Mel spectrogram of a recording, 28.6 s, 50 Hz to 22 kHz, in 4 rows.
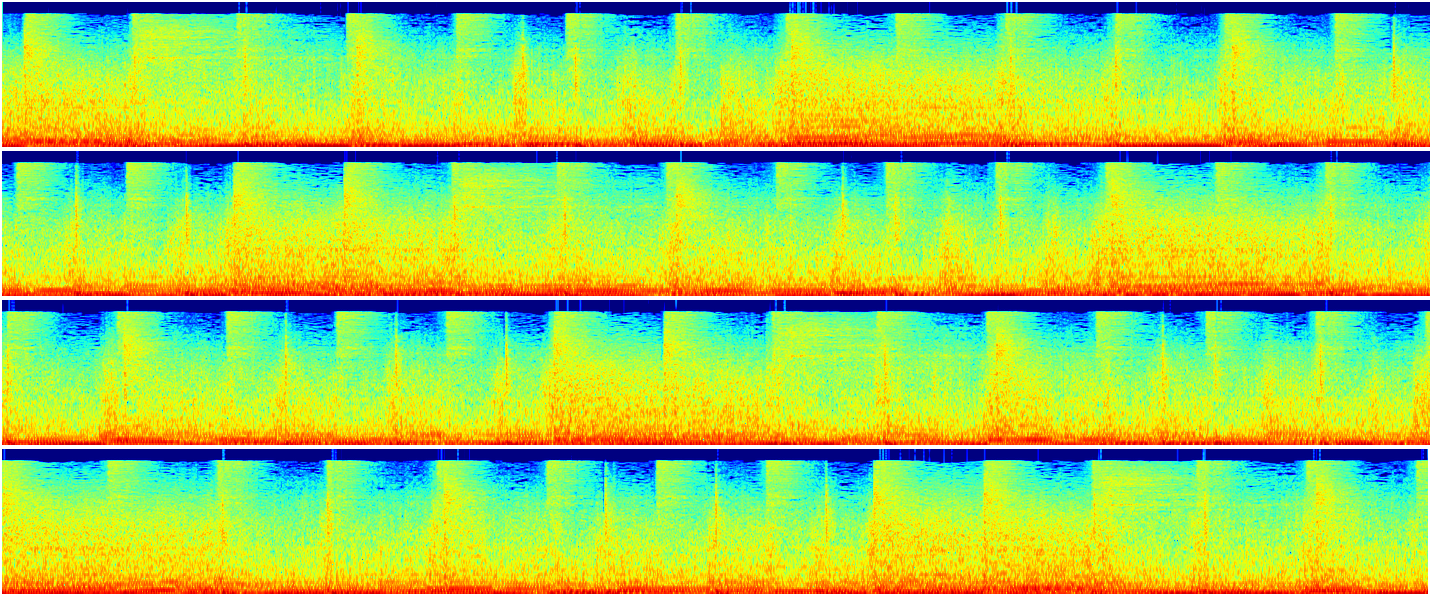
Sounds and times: Background music: 0:00.0 - 0:28.5.

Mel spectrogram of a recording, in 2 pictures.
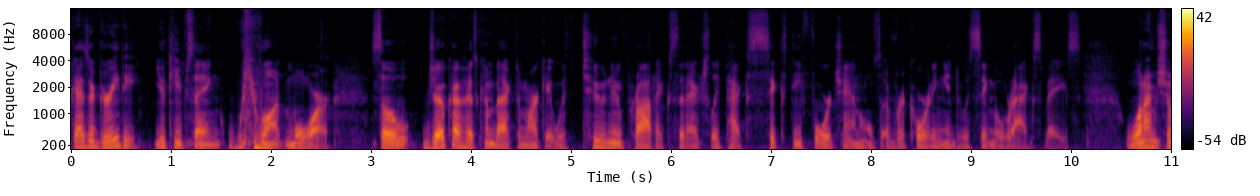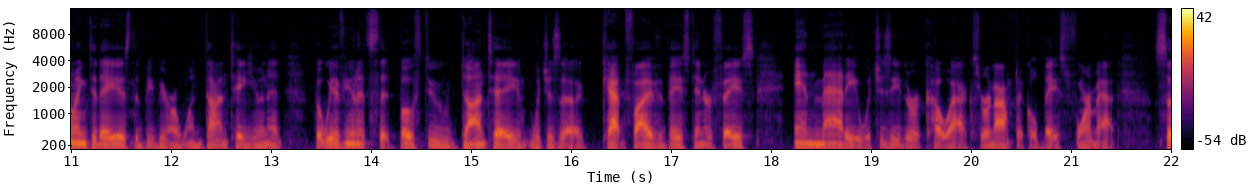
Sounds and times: Speech: 0:00.0 - 0:22.0.

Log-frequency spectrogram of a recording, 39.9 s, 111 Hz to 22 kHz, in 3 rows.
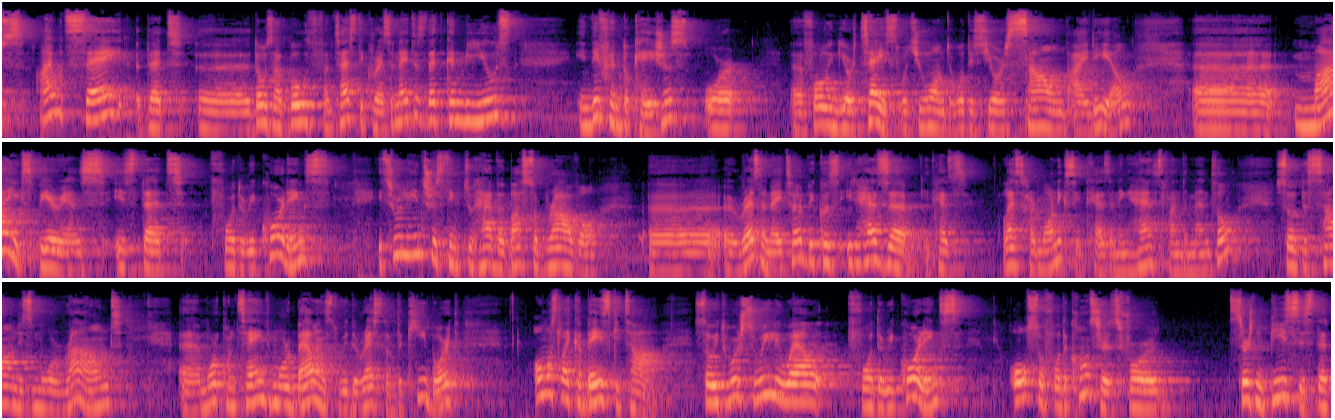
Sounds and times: Speech: 0:00.0 - 0:05.2, 0:05.8 - 0:31.2, 0:31.9 - 0:39.9.

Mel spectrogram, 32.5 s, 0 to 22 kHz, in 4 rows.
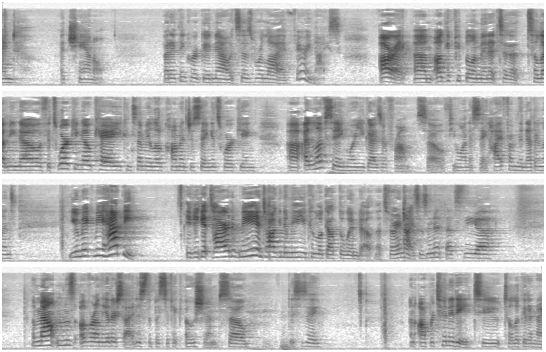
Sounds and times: Speech: 0:00.0 - 0:01.6, 0:02.4 - 0:05.1, 0:05.7 - 0:16.5, 0:17.3 - 0:18.4, 0:19.0 - 0:23.8, 0:24.8 - 0:29.3, 0:30.5 - 0:32.4.

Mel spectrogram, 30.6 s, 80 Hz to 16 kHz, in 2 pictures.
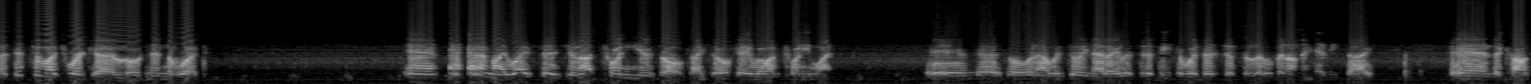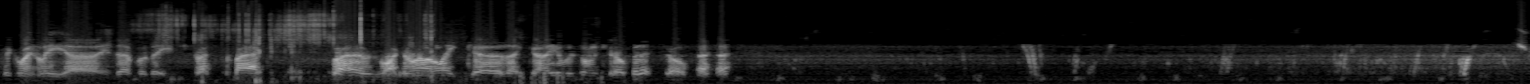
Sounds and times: Radio: 0:00.0 - 0:02.0, 0:04.0 - 0:08.3, 0:09.3 - 0:22.6
Speech: 0:00.0 - 0:02.0, 0:04.0 - 0:08.4, 0:09.3 - 0:13.7, 0:14.5 - 0:22.6.

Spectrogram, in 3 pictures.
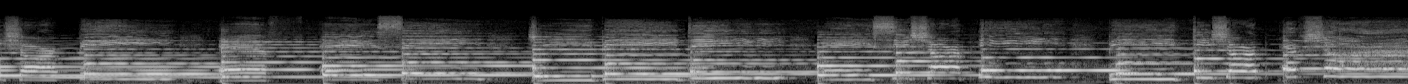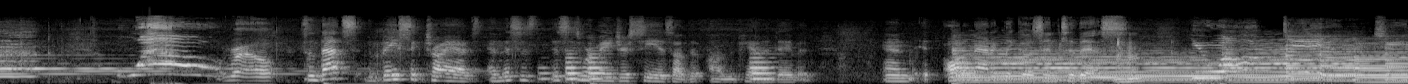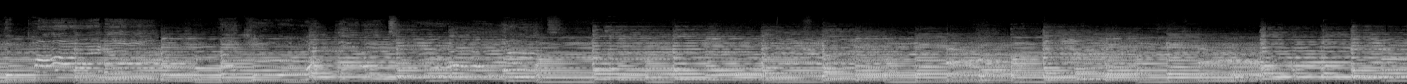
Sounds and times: Music: 0:00.0 - 0:20.3, 0:21.6 - 0:22.0, 0:23.6 - 0:42.2.

